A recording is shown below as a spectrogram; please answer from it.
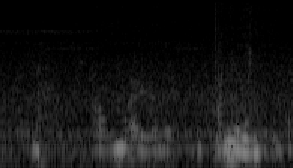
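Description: Honeybees buzzing faintly around an open hive while a comb frame is lifted out, with a sharp click near the end.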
